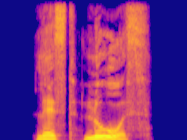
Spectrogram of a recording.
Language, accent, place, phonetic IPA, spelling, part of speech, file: German, Germany, Berlin, [ˌlɛst ˈloːs], lässt los, verb, De-lässt los.ogg
- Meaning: second/third-person singular present of loslassen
